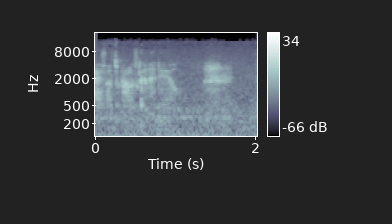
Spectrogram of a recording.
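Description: A woman whispering quietly, breathy and without voice.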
